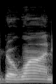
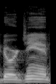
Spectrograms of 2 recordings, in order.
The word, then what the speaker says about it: Dorwan: Even though my name is Dorwan, they keep saying Dorjan because of the spelling.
